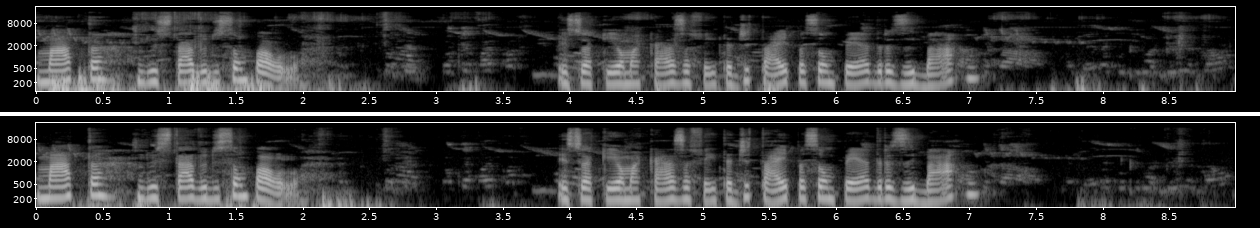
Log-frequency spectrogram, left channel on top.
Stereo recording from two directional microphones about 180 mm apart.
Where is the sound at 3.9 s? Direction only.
20° right (ahead or behind).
